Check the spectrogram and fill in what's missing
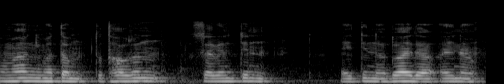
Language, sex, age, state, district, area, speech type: Manipuri, male, 45-60, Manipur, Tengnoupal, urban, spontaneous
